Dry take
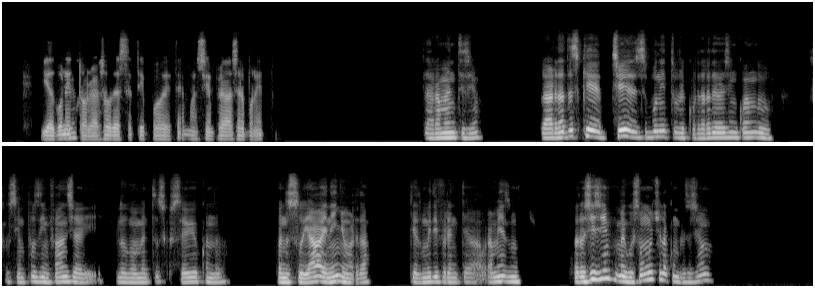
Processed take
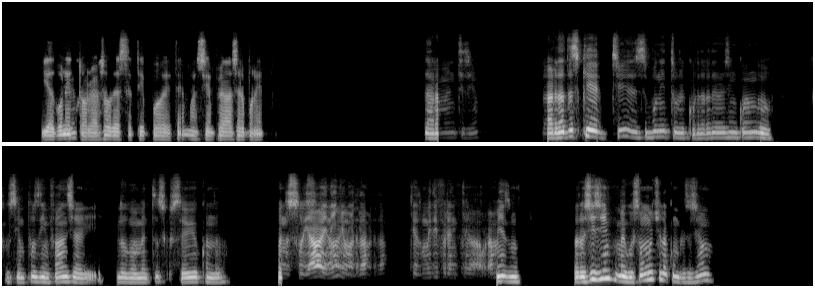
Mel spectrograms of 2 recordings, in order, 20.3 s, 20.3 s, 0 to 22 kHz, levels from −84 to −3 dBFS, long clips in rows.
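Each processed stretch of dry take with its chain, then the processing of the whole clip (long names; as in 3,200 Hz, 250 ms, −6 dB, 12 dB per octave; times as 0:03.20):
0:05.44–0:06.82: downward compressor 12 to 1, threshold −32 dBFS + resonant band-pass 3,000 Hz, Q 1.1
0:07.43–0:09.48: dynamic equaliser 6,200 Hz, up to +6 dB, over −45 dBFS, Q 1.4 + downward compressor 8 to 1, threshold −33 dBFS
0:13.62–0:16.32: elliptic high-pass filter 570 Hz, stop band 60 dB + single-tap delay 222 ms −12.5 dB
whole clip: octave-band graphic EQ 125/250/500/1,000/2,000/4,000 Hz −8/+11/−5/+5/−9/+7 dB; noise gate with hold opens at −39 dBFS; dynamic equaliser 170 Hz, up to −6 dB, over −31 dBFS, Q 0.74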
